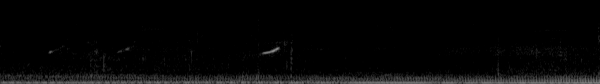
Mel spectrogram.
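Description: Three short, high, rising bird chirps, the last and clearest about halfway through, over a low steady rumble.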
